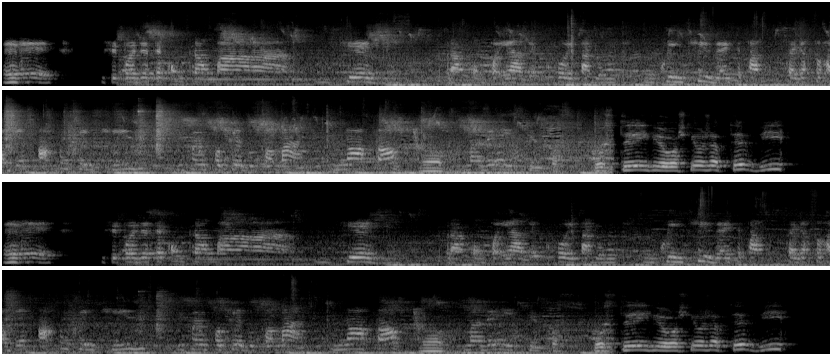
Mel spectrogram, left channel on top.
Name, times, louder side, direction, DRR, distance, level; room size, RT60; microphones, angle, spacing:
voice 1, 0.0-0.7 1.0-4.0 4.4-7.6 7.9-9.7 10.0-12.5 12.9-13.7, left 3 dB, 70° left, 1.9 m, -33 dB
sound 1, 1.2-14.4, left 7 dB, 90° left, 0.4 m, -35 dB
sound 2, 6.2-11.6, right 1 dB, 40° right, 3.0 m, -50 dB
voice 2, 12.4-12.8 13.7-16.1, left 2 dB, 30° left, 0.8 m, -32 dB
9.0 x 5.1 x 5.1 m
head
